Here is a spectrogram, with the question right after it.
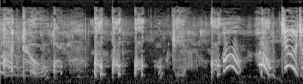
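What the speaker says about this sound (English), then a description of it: "that's a nasty cough you got there." Cartoon puppet dog from a children's Christmas show coughing and clearing its throat in repeated harsh, rasping bursts, close and fairly loud, with squeaky voiced sounds mixed in between the coughs.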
